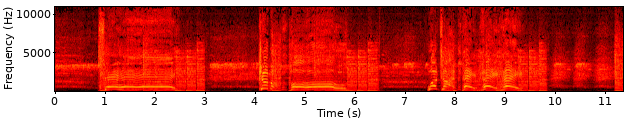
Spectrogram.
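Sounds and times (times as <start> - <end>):
rave crowd shouting and cheering: 0.0 - 11.3
booming low-end bursts: 0.9 - 3.0, 4.2 - 6.5, 7.7 - 9.9
speech: 7.5 - 9.6.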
